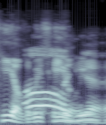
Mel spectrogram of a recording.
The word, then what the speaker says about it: Gil: how you oh yeah I always say Luis Gil but yeah it's heel I got my ass kicked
